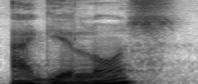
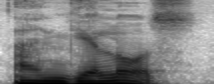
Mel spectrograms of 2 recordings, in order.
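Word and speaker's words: άγγελος: The first G turns into an N.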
